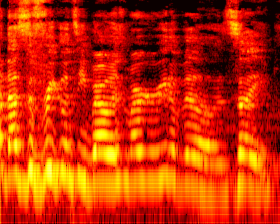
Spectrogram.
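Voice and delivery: normal talking voice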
